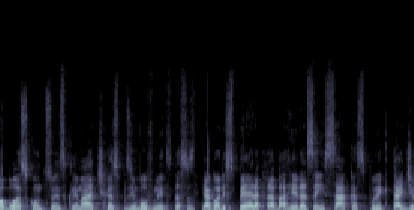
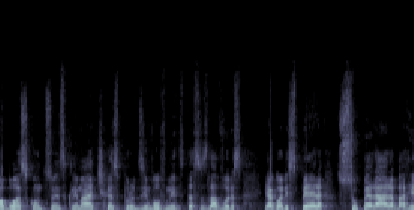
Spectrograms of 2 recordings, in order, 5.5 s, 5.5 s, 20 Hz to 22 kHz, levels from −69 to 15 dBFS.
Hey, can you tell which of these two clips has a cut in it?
first; 4 cuts; at 1.7 s, 2.6 s, 3.6 s, 4.1 s

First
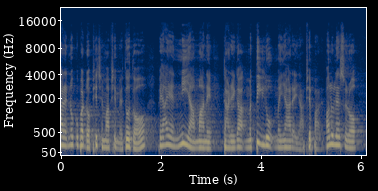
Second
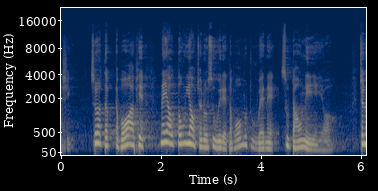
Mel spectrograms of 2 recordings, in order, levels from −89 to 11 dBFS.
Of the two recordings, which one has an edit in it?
second; 1 cut; at 4.4 s

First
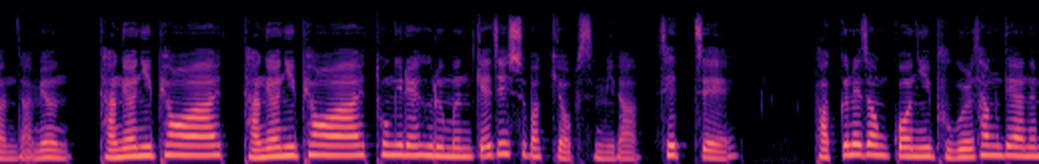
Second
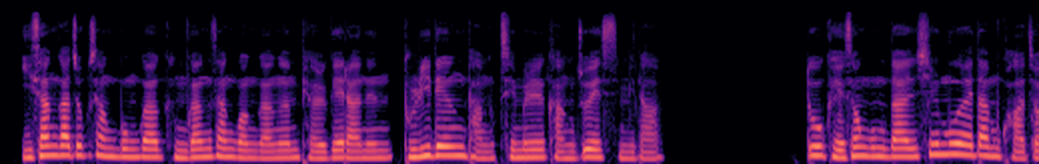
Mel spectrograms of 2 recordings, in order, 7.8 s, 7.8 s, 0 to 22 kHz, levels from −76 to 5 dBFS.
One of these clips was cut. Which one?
first; 2 cuts; at 1.7 s, 4.9 s

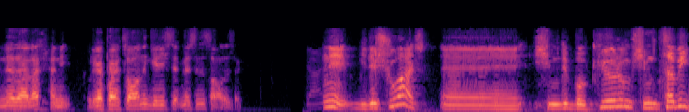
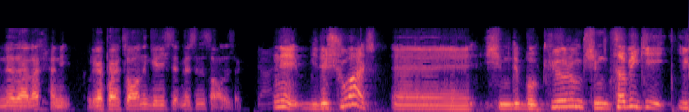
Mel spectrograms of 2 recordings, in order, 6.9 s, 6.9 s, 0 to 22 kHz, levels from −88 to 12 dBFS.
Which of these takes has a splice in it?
second; 1 cut; at 2.5 s

